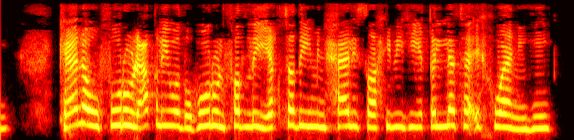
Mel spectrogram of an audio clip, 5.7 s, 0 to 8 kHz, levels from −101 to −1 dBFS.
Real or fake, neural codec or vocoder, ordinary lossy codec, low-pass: real; none; AAC, 32 kbps; 7.2 kHz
